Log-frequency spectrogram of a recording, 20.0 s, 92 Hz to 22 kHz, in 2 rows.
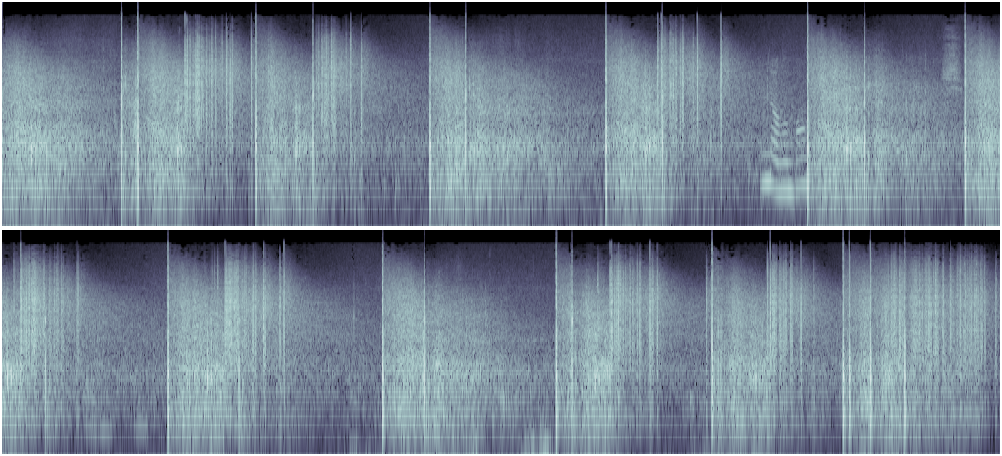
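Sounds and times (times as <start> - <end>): firework bangs: 0.0 - 19.9
firework crackling: 0.0 - 19.9.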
